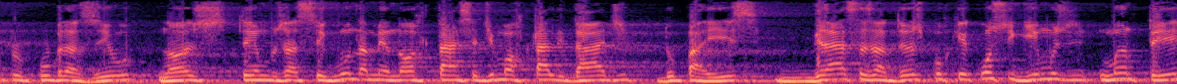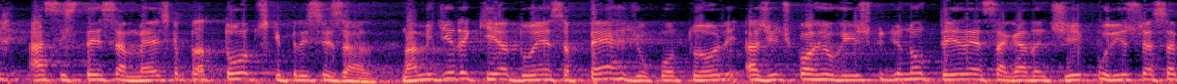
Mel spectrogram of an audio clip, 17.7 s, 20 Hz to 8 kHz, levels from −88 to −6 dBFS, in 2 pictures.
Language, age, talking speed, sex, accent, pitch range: Portuguese, 50-69, 160 wpm, male, Brazilian, 145-175 Hz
